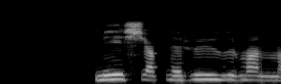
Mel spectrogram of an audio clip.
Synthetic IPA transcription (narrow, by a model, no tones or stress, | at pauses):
mɪːsjap̚nɛɾ̥hʏːɣʏɾmanːa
